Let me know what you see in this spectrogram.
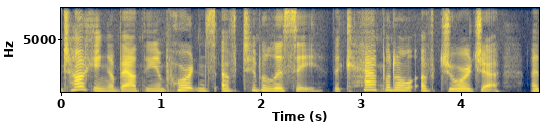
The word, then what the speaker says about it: Tbilisi: And we should say that's spelled T-B-I-L-I-S-I? – Yes, Tbilisi.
